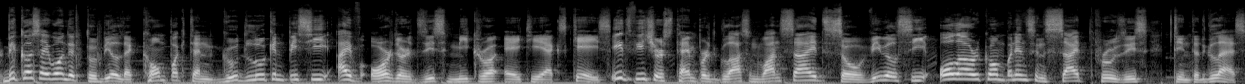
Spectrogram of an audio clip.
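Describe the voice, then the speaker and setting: A man with a Russian accent talks at a moderate pace, hardly pausing at all. His pitch is fairly high and swings very widely. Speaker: tech YouTuber. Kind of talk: tutorial.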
